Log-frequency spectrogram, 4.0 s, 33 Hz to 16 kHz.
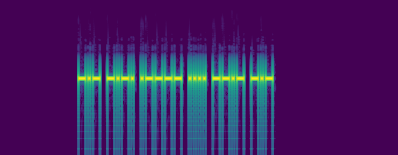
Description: Morse code, heard as a keyed tone, about 48 wpm, 700 Hz. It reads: KC1HQK
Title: USA Call Signs Repeated 3x 50wpm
